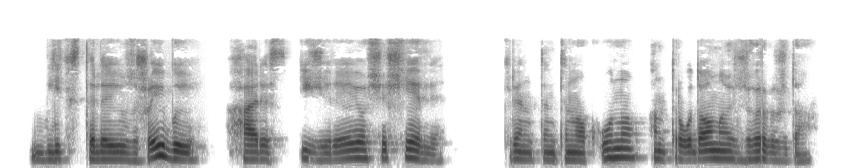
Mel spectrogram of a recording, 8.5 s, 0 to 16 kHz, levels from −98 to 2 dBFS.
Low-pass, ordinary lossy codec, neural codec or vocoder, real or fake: 7.2 kHz; MP3, 48 kbps; codec, 16 kHz, 4 kbps, X-Codec, HuBERT features, trained on balanced general audio; fake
